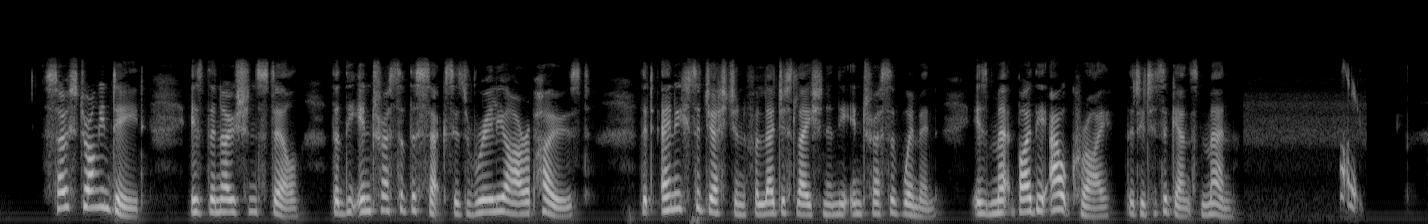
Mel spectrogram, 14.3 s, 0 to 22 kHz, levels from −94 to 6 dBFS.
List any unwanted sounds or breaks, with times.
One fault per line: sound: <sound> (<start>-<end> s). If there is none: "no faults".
sound: chirp (13.4-13.6 s)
